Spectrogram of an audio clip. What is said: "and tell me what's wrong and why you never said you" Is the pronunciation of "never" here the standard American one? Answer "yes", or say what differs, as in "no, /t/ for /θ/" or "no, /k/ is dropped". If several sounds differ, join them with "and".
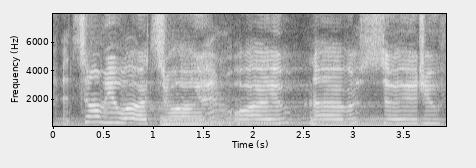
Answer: yes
